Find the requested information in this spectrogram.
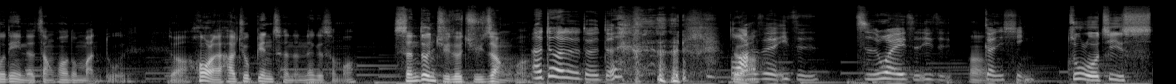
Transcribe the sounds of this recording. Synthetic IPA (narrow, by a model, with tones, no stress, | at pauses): ɔ˧t̪jɛ˥˩ni˨˩d̪ə˦ʈ͡ʂɑ˨˩ŋkʰwɑ˥˧ŋt̪o˥ʊma̰˧˦nt̪wɔ̰˧˥ə˨ | t̪we˥˩a̰˨˩xo˥˩ʊla˧˥ɪt̪ʰa˥t͡ɕjo˥˧ʊpjɛ˥˩nt͡sʰə˧˥ŋlə˨na˥˩ɡə˩ʂə̰˧˦nmə̰˨˩ʂə˧˦˥nt̪wə˥˩nt͡ɕy˨˥d̪ə˧˦t͡ɕy˧˥ʈ͡ʂɑ˨˩ŋə˨ma̰˨˩ə˧˩t̪we˥˧ɪt̪we˥˧t̪̬we˥˧t̪we˥˩ | we˥a˥˩˥t͡sə˥˩ɡə˩ʔi˥˩ʈ͡ʂɻ̩˨˩˦ | ʈ͡ʂɻ̩˧˥we˥˧ɪi˥˩ʈ͡ʂɻ̩˨˩i˥˩ʈ͡ʂɻ̩˨˩˧kə˥˧nɕi˥˩n | ʈ͡ʂu˥lwɔ˧˥t͡ɕi˥˧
